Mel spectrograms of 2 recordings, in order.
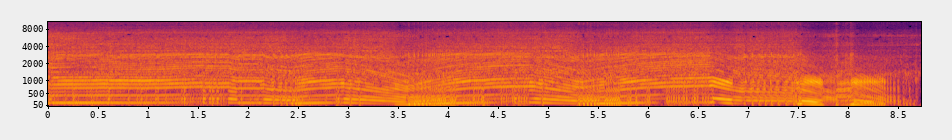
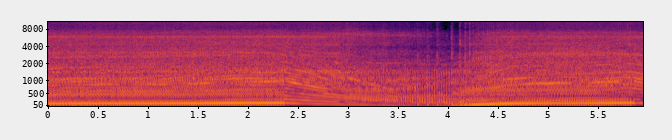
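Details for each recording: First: Partner chainsaw (listed as a 405, model uncertain), two-stroke, cover off: revs surge then sag as the trigger is squeezed and it bogs, though it revs on choke; owner suspects fuel starvation or a dirty carburetor. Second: Old Partner 405 two-stroke chainsaw, repaired of stalling on throttle, sharpened chain, just refuelled after running out of gasoline, cutting very hard almond wood. Pitch drops as it bogs in the cut, then climbs back to full revs. It cuts well; the almond is hard going.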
